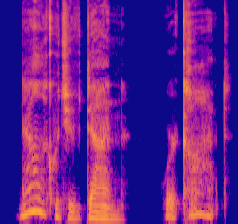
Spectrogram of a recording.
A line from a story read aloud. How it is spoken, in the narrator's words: whispered Juliana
